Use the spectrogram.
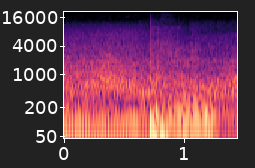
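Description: An Ubermacht Rebla GTS in GTA Online drives with a steady engine drone, then a brief louder surge of revving partway through, close and alone.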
